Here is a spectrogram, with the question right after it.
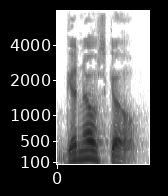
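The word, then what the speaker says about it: gnosko (γινώσκω): So we start out with gnosko. G-I-N, long O, S-K, long O, gnosko.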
